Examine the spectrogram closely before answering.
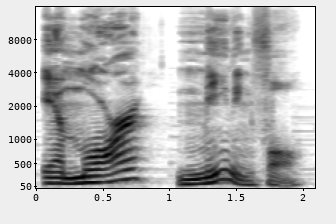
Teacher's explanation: and 的 D 去掉略音 meaningful 这个单词鼻音不要先发，不要发 mean,是 me, meaningful,而且更加有意义。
